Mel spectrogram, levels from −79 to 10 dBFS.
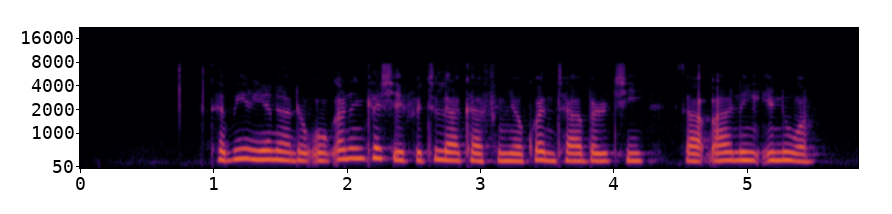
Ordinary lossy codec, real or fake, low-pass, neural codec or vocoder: none; fake; none; codec, 16 kHz, 8 kbps, FunCodec, trained on LibriTTS, 25 frames a second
